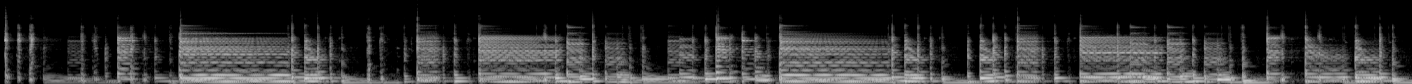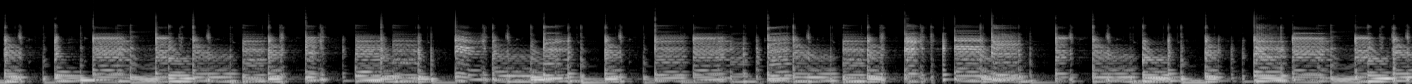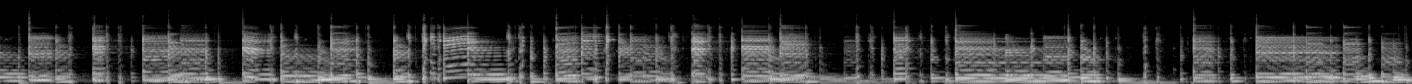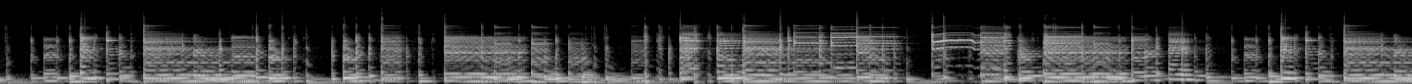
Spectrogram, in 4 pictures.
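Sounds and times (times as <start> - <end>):
funky jazz guitar chorus solo: 0.0 - 56.4.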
